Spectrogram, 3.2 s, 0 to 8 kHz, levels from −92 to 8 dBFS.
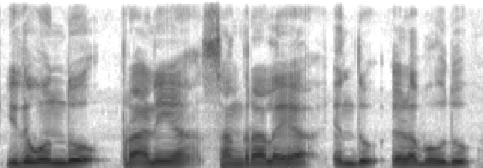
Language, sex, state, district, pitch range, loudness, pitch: Kannada, male, Karnataka, Koppal, 125-135 Hz, -15 LUFS, 130 Hz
